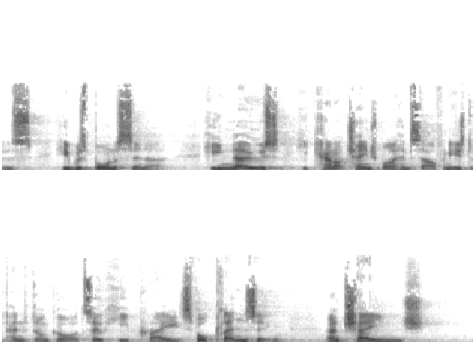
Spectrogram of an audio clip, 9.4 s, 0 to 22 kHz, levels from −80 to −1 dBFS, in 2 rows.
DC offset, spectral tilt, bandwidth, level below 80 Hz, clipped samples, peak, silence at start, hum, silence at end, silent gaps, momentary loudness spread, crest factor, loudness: under 0.1%; -3 dB/octave; 11.5 kHz; -70 dBFS; under 0.1%; -8 dBFS; 0 s; none; 0.5 s; none; 11 LU; 22 dB; -29 LUFS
